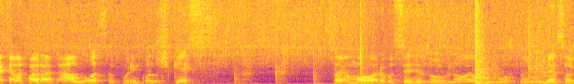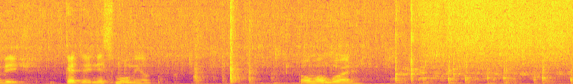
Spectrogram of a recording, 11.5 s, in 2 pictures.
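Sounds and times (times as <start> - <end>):
speech: 0.0 - 2.4, 3.3 - 7.4, 8.7 - 9.4
food sizzling while being sautéed in a pan: 0.0 - 11.4
utensil stirring and scraping in a pan: 2.2 - 3.8, 4.7 - 5.8, 9.7 - 11.4.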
